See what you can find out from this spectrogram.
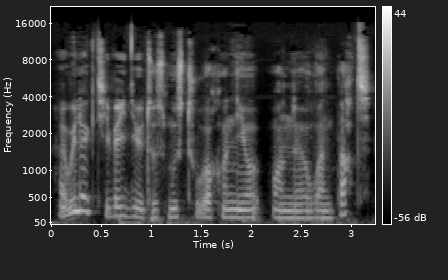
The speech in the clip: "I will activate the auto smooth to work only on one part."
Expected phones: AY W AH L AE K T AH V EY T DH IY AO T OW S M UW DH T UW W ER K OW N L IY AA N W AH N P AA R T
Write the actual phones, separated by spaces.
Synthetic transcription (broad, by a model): AY W AH L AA K T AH V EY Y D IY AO T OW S M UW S T UW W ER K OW N IY AA N W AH N P AA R T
